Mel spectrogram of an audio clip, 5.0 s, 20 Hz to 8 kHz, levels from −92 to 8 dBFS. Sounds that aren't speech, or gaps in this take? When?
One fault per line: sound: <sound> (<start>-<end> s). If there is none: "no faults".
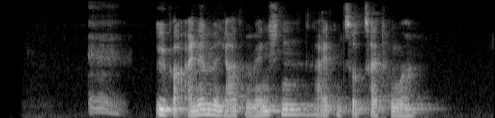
sound: throat clearing (0.9-1.3 s)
